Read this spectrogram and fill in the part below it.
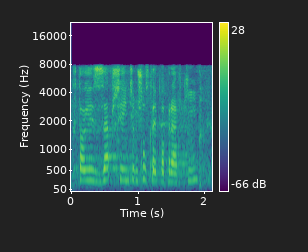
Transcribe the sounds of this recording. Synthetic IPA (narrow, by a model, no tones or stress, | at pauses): kt̪ɔjɛst̪zapʂɨjeɲt͡ɕɛmʂust̪ɛjpɔpɾafkʲi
